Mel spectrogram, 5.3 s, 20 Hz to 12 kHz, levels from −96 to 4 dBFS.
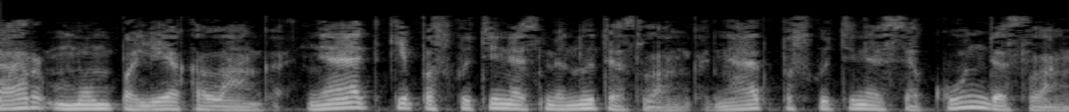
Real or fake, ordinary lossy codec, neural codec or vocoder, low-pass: fake; MP3, 32 kbps; codec, 16 kHz, 16 kbps, FunCodec, trained on LibriTTS, 50 frames a second; 7.2 kHz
